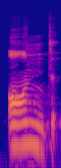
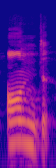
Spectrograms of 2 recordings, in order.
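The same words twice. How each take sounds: The two takes are said the same way.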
